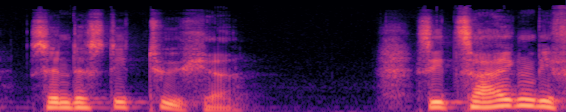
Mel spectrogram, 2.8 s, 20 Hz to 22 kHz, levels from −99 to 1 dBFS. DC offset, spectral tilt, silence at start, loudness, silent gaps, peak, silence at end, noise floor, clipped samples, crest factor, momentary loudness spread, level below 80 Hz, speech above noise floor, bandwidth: under 0.1%; -4.5 dB/octave; 0.15 s; -23 LUFS; none; -6 dBFS; 0 s; -68 dBFS; under 0.1%; 18 dB; 20 LU; -52 dBFS; 46 dB; 18 kHz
